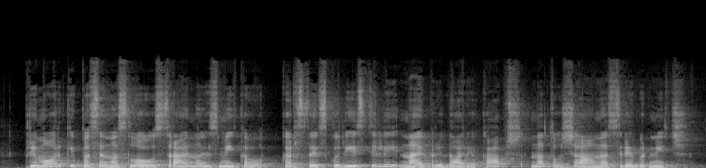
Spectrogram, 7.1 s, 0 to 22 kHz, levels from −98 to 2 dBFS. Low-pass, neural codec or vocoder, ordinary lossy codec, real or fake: 14.4 kHz; vocoder, 48 kHz, 128 mel bands, Vocos; MP3, 96 kbps; fake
